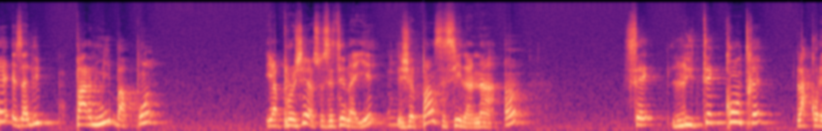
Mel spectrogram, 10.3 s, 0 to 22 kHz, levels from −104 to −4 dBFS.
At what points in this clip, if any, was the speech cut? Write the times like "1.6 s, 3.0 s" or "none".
none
